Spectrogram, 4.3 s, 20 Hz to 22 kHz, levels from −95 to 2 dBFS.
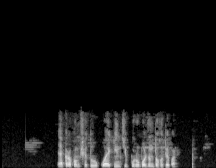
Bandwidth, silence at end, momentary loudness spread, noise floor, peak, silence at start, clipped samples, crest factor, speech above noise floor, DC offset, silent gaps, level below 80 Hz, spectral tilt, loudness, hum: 7.6 kHz; 0.8 s; 9 LU; -62 dBFS; -2 dBFS; 1.15 s; under 0.1%; 18 dB; 43 dB; under 0.1%; none; -70 dBFS; -3.5 dB/octave; -19 LUFS; none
